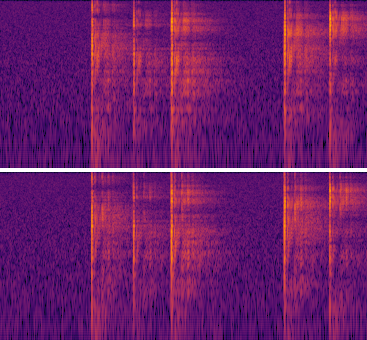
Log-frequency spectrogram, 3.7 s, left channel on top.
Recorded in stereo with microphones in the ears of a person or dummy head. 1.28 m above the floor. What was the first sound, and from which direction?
A clap, 40° right (ahead or behind).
